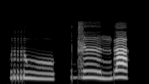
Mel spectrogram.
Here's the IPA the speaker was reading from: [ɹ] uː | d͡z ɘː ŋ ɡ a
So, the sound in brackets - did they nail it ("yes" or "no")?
no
